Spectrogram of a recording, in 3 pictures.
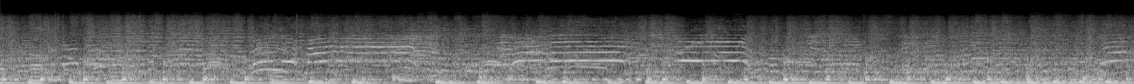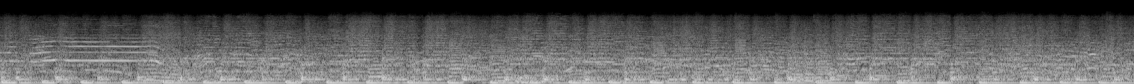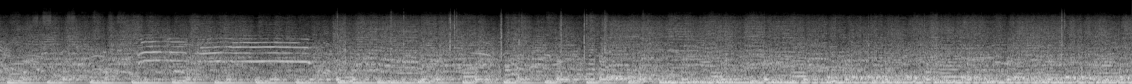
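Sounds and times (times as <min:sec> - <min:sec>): trumpets playing long notes: 0:00.0 - 0:07.8, 0:11.0 - 0:34.0
steady bass beat: 0:12.6 - 0:20.5, 0:25.1 - 0:34.0.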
